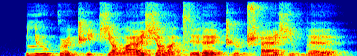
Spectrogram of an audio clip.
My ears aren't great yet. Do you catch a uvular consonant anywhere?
no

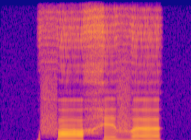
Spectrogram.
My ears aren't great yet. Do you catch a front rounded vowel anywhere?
no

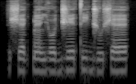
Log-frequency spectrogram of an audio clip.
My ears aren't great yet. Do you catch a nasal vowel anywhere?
yes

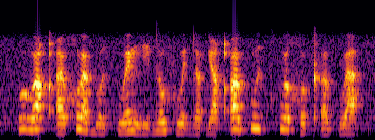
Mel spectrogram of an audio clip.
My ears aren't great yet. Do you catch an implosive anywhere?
yes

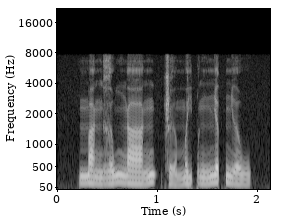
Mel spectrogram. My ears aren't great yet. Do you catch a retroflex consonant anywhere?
yes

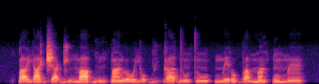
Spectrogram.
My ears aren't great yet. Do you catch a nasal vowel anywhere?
yes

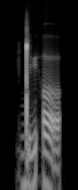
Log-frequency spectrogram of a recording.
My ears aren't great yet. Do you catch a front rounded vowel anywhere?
yes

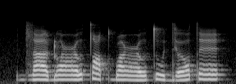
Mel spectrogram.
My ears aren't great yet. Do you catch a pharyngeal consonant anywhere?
yes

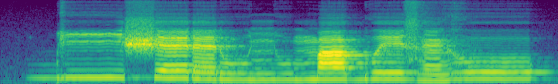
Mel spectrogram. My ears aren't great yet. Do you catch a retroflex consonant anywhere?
no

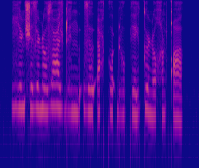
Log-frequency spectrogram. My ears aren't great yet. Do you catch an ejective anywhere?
yes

